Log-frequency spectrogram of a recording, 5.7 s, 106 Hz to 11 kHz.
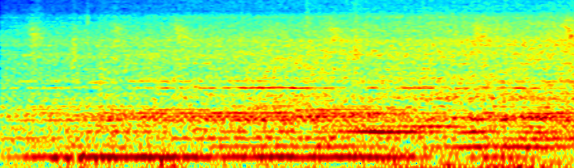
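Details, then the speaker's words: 2011 Toyota Alphard Gen 2 Type G, after balance shaft and alternator pulley service, idling after push-button start: steady, even idle, smooth low hum, no knocks or roughness; far smoother than before repair. "Sudah terdengar halus, jauh lebih halus daripada yang sebelumnya."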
